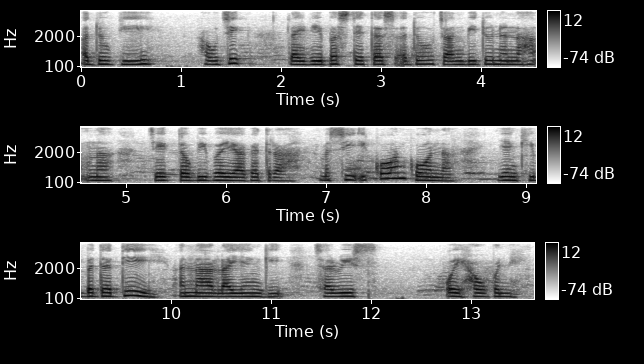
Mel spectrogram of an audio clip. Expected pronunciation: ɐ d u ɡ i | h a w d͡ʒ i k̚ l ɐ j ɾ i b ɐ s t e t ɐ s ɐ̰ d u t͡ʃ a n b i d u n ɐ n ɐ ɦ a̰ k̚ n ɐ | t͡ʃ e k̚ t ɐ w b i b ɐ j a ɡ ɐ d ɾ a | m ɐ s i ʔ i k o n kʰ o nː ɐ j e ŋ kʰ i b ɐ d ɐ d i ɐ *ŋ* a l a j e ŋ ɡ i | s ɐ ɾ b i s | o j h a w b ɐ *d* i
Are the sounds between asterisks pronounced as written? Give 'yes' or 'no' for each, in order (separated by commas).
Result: no, no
